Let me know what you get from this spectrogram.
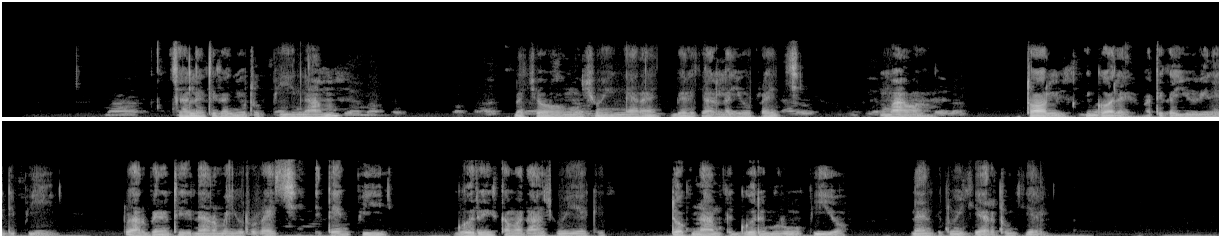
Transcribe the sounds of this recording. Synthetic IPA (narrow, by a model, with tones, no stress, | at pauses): t͡ʃa˦letje˦ka˨ɲʊ˨to˨pi˦nam | la˨t͡ʃɔ˦mo˦t͡ʃu˦ŋi˨ŋɛɾɛbe˦do˨t͡ʃa˦lla˨jʊtɾɛ˦t͡ʃ | ma˨ŋɔ˨ | tɔ˦lkɪ˦ɡɔ˦lɛ˨ma˨tje˦ka˨ju˨wine˦di˨piː˦ | twɛ˦ɾbe˨ne˨tje˦nɛ˦nɔ˦mɛjʊto˨ɾɛ˦t͡ʃi˨tɪŋpi˦ | ɡwo˦ɾi˦ka˦ma˨da˦n˦t͡ʃŋi˨je˦kɪ˦ | d̥o˦knamki˦ɡwo˦ɾi˦mo˦ɾu˨mo˨pijo˦ | nɛ˦nki˦twu˦ŋi˨t͡ʃɛɾɛtwu˦ŋt͡ʃjɛ˦l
